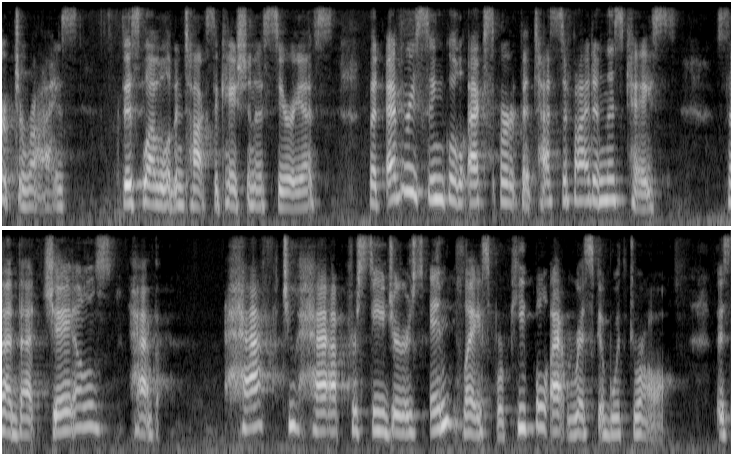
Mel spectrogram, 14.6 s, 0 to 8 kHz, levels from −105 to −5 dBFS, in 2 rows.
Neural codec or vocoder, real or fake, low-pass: codec, 16 kHz, 4 kbps, FunCodec, trained on LibriTTS, 50 frames a second; fake; 7.2 kHz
